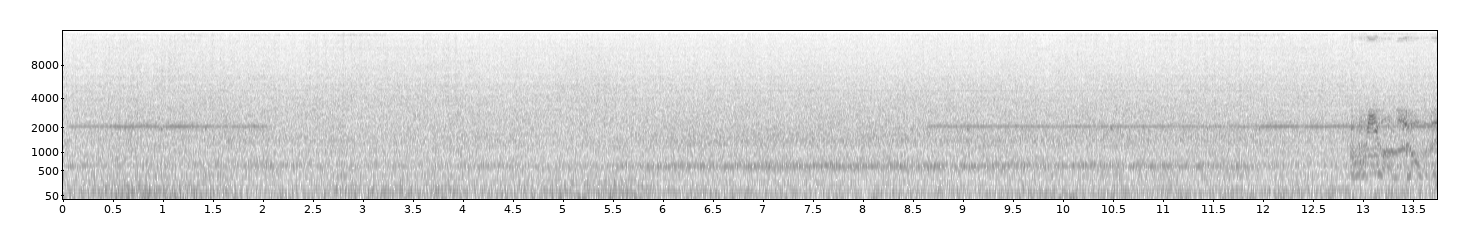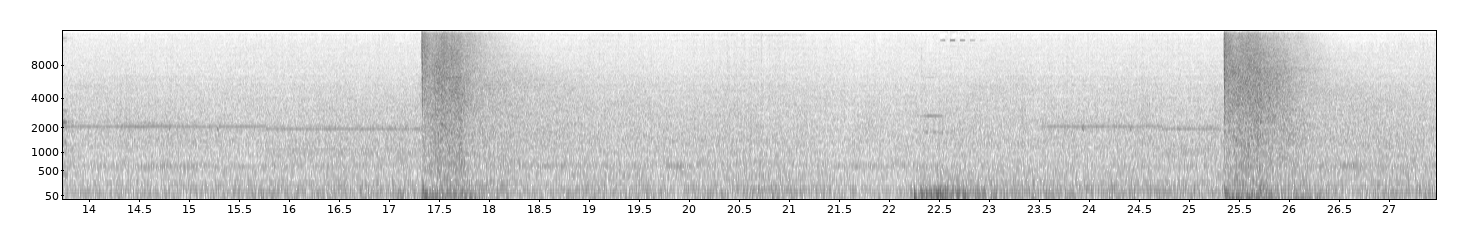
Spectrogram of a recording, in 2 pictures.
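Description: A jet engine roars steadily throughout.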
